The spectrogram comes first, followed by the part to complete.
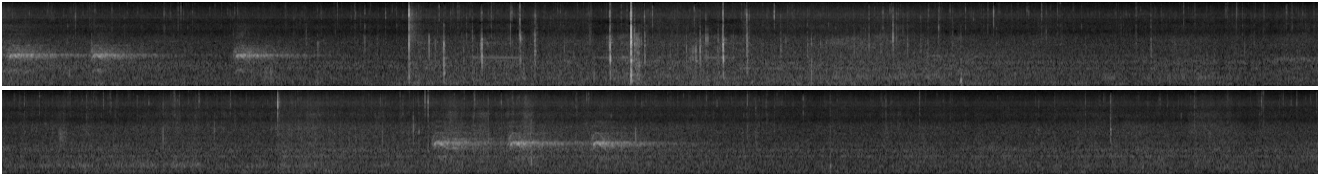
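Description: Wood campfire crackling faintly in a metal fire ring, with scattered sharp pops, most of them in the first third. Two short runs of repeated calls, like distant bird calls, come near the start and again about eighteen seconds in.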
